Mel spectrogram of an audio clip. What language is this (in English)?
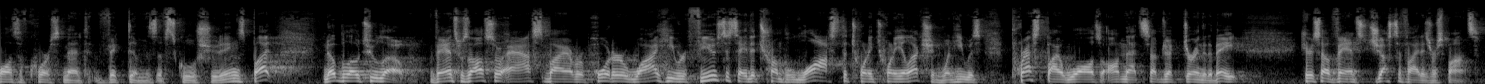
English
